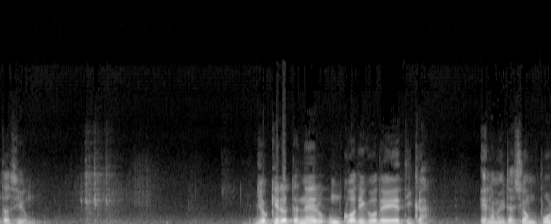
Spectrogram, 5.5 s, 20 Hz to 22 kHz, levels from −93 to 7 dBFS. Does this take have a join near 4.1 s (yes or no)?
yes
